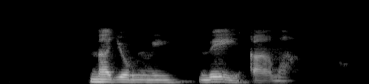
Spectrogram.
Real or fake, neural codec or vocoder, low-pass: fake; codec, 24 kHz, 0.9 kbps, WavTokenizer, medium speech release version 2; 5.4 kHz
